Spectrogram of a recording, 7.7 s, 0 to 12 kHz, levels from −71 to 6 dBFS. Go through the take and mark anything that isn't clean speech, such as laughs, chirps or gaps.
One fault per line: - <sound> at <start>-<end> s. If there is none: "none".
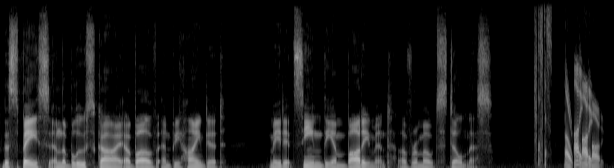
- chirp at 6.7-7.6 s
